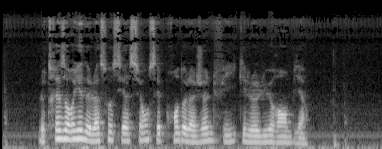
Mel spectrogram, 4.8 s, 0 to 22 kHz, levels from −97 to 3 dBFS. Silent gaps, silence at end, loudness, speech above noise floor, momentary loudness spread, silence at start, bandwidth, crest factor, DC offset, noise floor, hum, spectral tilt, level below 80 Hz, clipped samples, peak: none; 0.15 s; -19 LUFS; 25 dB; 14 LU; 0.05 s; 15 kHz; 18 dB; under 0.1%; -43 dBFS; none; -7 dB/octave; -46 dBFS; under 0.1%; -2 dBFS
